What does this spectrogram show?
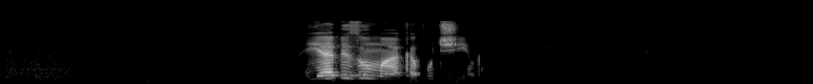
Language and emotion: Russian, neutral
